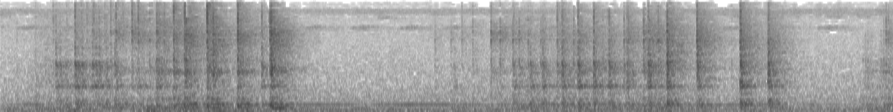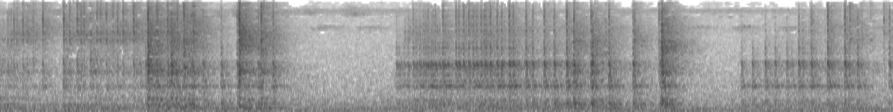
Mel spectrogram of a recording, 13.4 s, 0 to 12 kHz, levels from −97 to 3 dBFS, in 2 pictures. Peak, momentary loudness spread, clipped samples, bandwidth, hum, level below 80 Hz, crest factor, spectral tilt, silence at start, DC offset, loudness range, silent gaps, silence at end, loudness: 0 dBFS; 17 LU; under 0.1%; 11.5 kHz; none; -48 dBFS; 30 dB; -1.5 dB/octave; 0 s; under 0.1%; 4 LU; none; 0 s; -28 LUFS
